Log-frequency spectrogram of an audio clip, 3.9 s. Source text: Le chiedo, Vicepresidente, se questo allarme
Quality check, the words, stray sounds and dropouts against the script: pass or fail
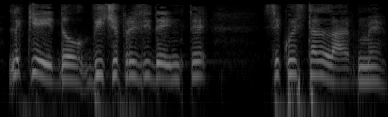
pass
